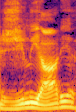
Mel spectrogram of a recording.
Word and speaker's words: Gigliotti: Peter Chernin, Donna Gigliotti, I think is how you say her name.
